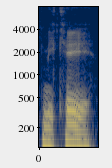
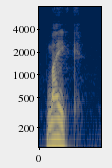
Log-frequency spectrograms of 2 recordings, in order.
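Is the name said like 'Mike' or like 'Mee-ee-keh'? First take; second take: Mee-ee-keh; Mike. First: The name is said with a long vowel, 'Mee-ee-keh'. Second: The name is said as one syllable, like 'Mike'. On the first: "But obviously it's Miike" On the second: "I always think that I say that wrong"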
